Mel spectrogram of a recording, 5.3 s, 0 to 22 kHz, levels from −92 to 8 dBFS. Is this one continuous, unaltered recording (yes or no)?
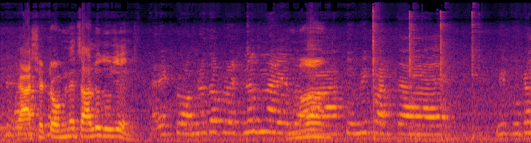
yes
